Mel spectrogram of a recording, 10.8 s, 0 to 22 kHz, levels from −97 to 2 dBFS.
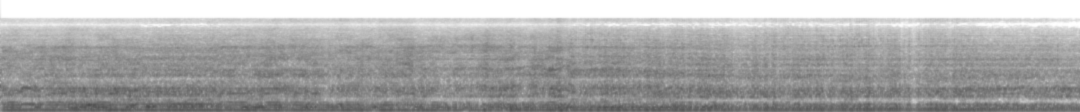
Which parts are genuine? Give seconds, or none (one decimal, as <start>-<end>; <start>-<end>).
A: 1.4-2.2; 5.7-10.8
